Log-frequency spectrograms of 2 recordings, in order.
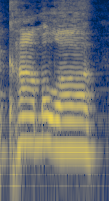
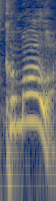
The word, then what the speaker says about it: Kamala: They're calling her Kamala. Half of them times it's Kamala.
